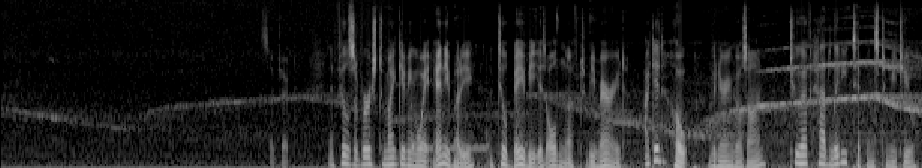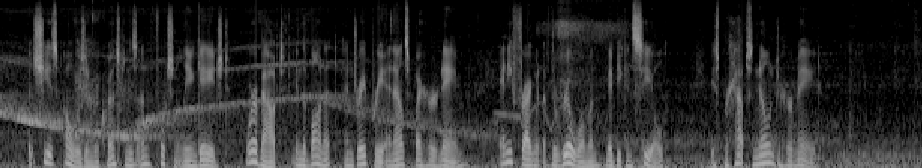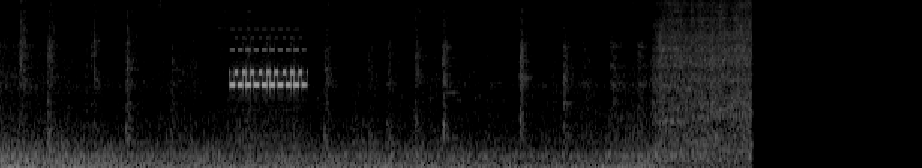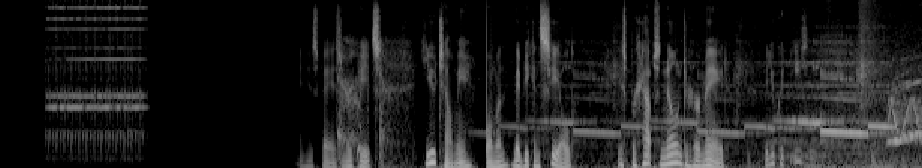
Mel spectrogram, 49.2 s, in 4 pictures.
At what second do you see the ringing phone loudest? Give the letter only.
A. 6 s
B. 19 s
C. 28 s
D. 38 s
C.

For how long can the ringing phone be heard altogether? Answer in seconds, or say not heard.
4 s.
